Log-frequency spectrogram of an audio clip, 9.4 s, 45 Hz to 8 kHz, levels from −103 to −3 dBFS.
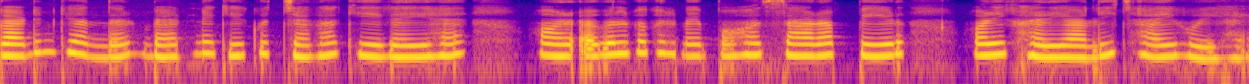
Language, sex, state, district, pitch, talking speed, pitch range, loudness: Hindi, female, Uttar Pradesh, Budaun, 265 Hz, 140 wpm, 255-285 Hz, -15 LUFS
